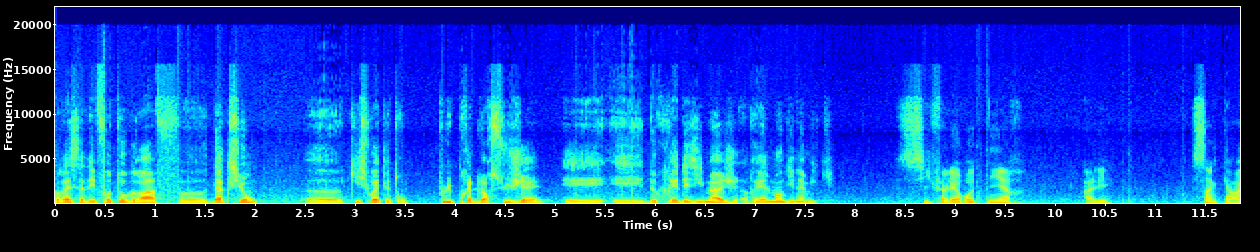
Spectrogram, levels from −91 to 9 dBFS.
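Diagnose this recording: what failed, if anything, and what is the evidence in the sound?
Nothing failed; only ordinary room noise underlies the speech.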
